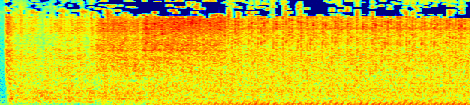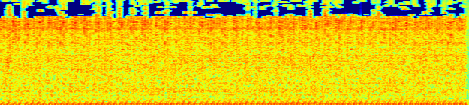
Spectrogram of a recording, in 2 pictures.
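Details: VW Beetle engine in an ATVW junkyard motorcycle build: engine catches and settles into an uneven, loping idle with a beat dropping out; cylinder four misfiring from a fouled spark plug.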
